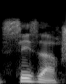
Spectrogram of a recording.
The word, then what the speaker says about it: Czesare: Ça s'écrit C-Z-E-S-A-R-E, mais on dit César, qui a sorti en juin son EP Alba.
